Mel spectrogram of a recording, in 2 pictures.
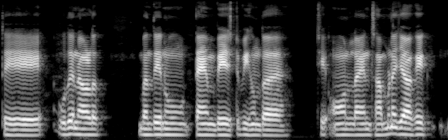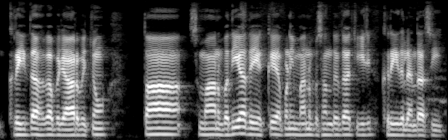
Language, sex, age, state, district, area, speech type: Punjabi, male, 30-45, Punjab, Shaheed Bhagat Singh Nagar, rural, spontaneous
